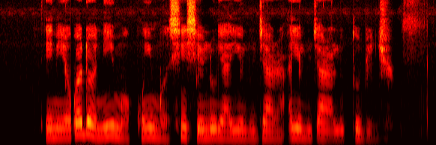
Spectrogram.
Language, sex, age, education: Yoruba, female, 15-29, tertiary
